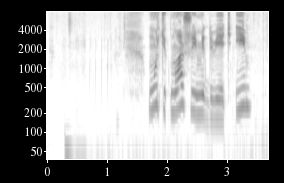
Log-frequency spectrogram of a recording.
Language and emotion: Russian, neutral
